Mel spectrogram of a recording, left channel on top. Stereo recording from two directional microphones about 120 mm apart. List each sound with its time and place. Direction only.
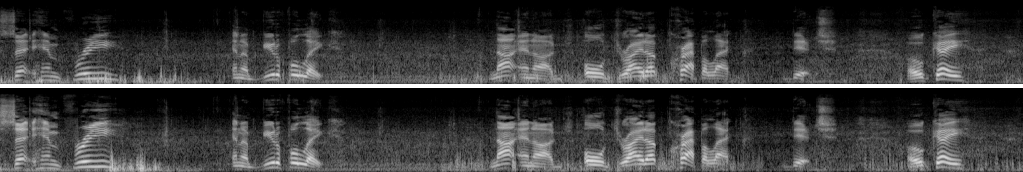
0.0 s speech: 10° left (ahead or behind)
2.3 s speech: centre (ahead or behind)
4.9 s speech: centre (ahead or behind)
5.8 s speech: 10° left (ahead or behind)
9.0 s speech: 40° left (ahead or behind)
